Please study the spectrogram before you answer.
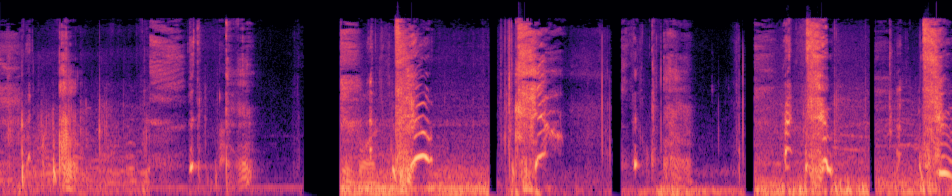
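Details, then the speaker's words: Compilation of separate sneezes from different people in TikTok clips, some voluntary (one trying to sneeze with eyes open): sharp bursts with voiced cries, background street and room noise. "I'm gonna try to sneeze with my eyes open. Okay, that was weird, and I kind of want to do it again. Sorry, I sneezed a little there."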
